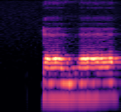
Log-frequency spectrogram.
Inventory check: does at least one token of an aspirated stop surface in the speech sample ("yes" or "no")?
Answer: no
